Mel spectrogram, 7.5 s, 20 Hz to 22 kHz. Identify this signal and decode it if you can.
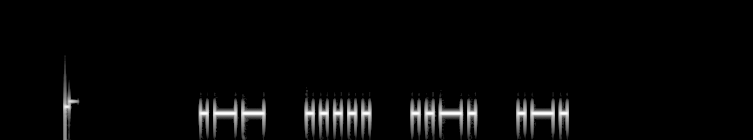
Morse code, heard as a keyed tone, about 17 wpm, spaced as for 12 wpm, 700 Hz. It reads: W5FR
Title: USA Call Signs - 4 Characters - 2x Character Spacing - 17wpm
